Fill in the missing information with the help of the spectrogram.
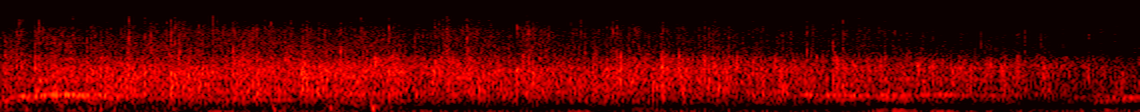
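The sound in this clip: Steady audience applause welcoming a speaker to a talk: continuous, fairly faint clapping with an even texture that fades slightly toward the end.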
